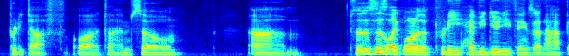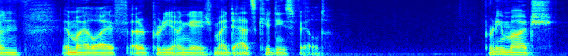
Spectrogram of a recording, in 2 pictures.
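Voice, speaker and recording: A man in his forties whose first language was Gujarati talks as a podcast guest. His voice sits low and carries a gravelly rasp. He tells his story in a reflective, winding manner and keeps correcting himself. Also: fairly bright tone. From United States. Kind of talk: casual interview storytelling.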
